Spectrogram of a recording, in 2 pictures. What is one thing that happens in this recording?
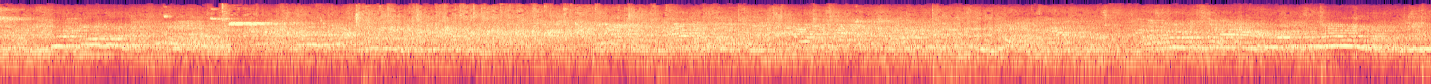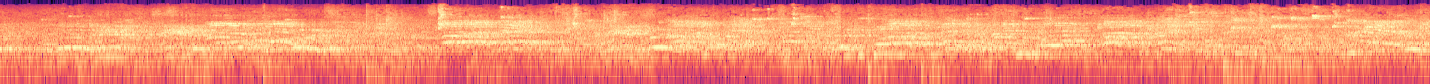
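A large crowd cheers and shouts in an echoing gym.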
